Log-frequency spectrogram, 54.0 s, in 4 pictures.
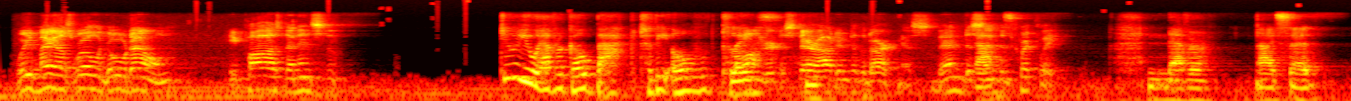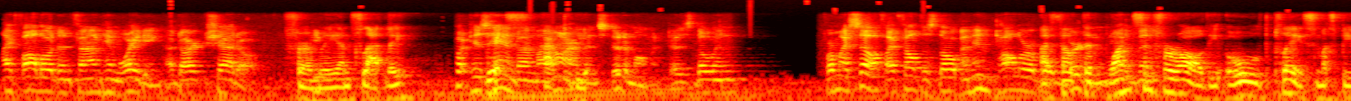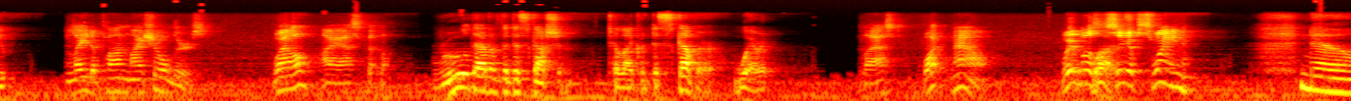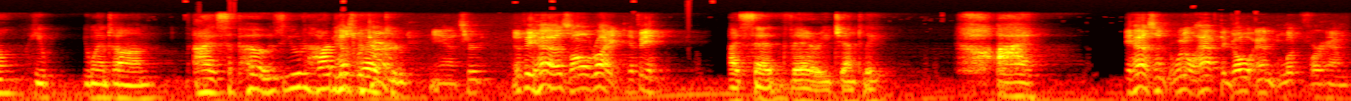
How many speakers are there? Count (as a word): two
